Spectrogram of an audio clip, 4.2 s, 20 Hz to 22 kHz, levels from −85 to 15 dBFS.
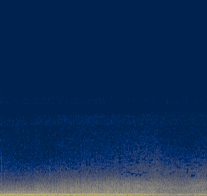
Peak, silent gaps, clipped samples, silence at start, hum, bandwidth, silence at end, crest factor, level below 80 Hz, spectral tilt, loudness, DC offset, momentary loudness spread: -4 dBFS; none; under 0.1%; 0 s; none; 3.6 kHz; 0 s; 12 dB; -50 dBFS; -12 dB/octave; -16 LUFS; under 0.1%; 10 LU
